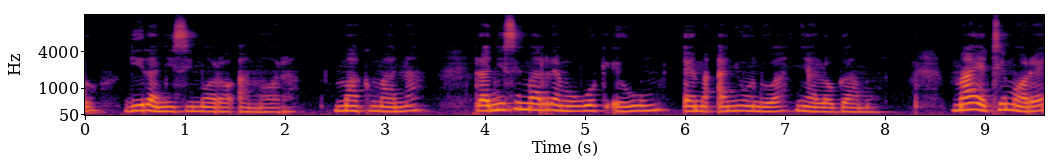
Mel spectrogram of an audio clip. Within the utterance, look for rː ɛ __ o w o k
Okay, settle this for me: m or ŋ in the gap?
m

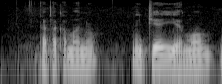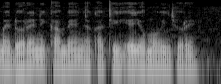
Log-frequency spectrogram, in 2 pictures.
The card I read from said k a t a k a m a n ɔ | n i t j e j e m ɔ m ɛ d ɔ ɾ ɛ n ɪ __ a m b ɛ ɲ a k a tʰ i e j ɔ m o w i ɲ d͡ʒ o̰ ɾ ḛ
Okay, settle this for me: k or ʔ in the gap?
k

